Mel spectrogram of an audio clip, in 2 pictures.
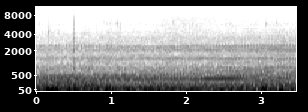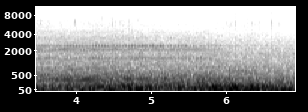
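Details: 2012 Nissan Versa, 89k miles: deep droning rumble under throttle with faint rising whine near the top, stopping as soon as the gas pedal is released; cause unknown.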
